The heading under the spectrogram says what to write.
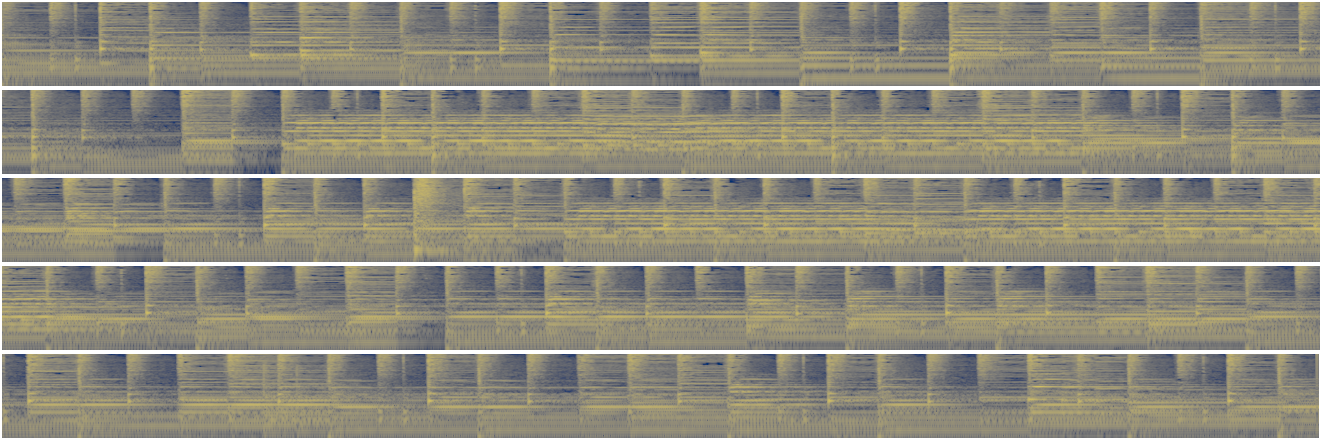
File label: Oboe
